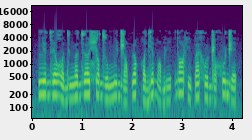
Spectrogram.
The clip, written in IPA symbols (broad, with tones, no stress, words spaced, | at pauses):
lʲɵ˦ d͡ze˦ʁʷe˩dʉ˨ŋœ˦ d͡zœ˥ɕɔ˦ d͡zu˨mi˦d͡ʒɑ˩ pʉ˥ qʷɛ˩dʲɛ˥bɑ˩bi˨ | dɑ˥ xi˩pæ˦ xu˨ɖ͡ʐɔ˩xu˥d͡ʒe˩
